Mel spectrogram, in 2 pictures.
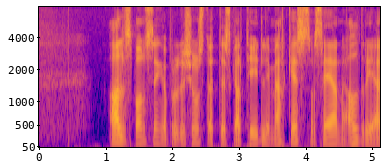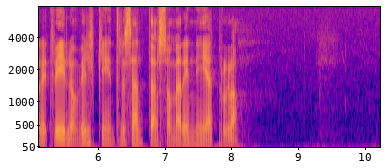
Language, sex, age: Norwegian, male, 39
